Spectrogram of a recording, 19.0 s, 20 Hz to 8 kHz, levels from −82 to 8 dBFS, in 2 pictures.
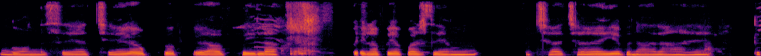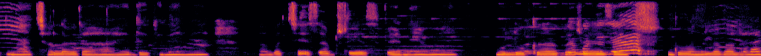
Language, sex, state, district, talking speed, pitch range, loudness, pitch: Hindi, female, Bihar, Lakhisarai, 90 wpm, 230-240 Hz, -18 LUFS, 235 Hz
